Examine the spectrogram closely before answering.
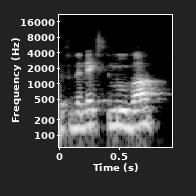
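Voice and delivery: usual speaking voice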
